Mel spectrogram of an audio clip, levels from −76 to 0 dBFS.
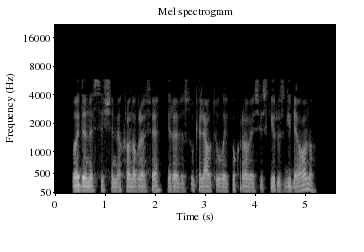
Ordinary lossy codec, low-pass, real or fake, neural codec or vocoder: MP3, 24 kbps; 7.2 kHz; real; none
